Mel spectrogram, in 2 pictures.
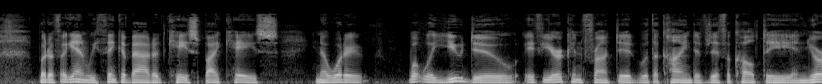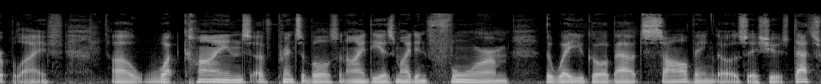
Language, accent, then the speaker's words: English; Massachusetts, United States; And there's a case in my home state, in the state of Massachusetts, of a young man who he's 14-year-old, who horribly murdered his teacher.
